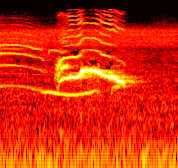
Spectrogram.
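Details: Male white-cheeked laughingthrush calling in the morning to wild-caught birds: one long, smooth whistle that rises, holds and slides down, lasting about a second.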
